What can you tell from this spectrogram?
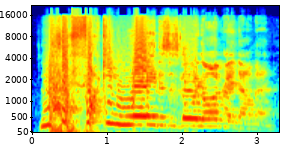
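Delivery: laughing in loud disbelief; disbelieving laugh. Real, not acted. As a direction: shout it, half laughing. Still reeling from the goal.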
